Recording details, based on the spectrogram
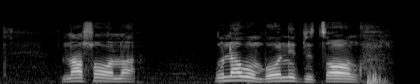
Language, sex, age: Tsonga, male, 24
